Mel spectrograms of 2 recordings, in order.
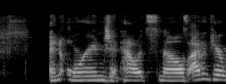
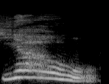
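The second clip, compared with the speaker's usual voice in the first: higher, drawn-out retold shock; taken aback; 7 semitones higher, 4 dB louder than usual. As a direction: react aghast, pitch jumping up. Stunned parent's retold reaction.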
